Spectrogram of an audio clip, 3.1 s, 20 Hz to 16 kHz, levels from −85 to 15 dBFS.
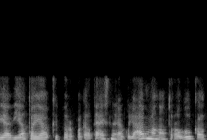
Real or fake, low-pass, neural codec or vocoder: fake; 7.2 kHz; codec, 16 kHz, 4 kbps, FreqCodec, smaller model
